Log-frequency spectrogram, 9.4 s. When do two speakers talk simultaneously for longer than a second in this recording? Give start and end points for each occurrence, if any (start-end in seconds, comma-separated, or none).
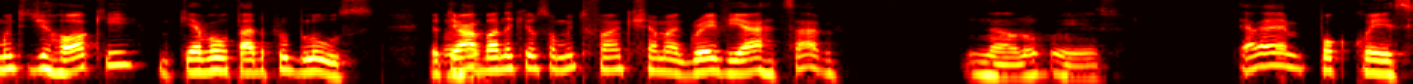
none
